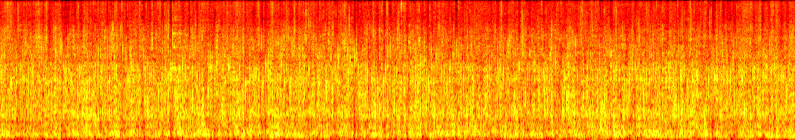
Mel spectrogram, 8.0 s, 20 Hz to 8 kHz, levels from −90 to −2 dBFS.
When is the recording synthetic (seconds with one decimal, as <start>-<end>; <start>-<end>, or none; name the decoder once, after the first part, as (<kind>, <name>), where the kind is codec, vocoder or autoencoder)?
0.0-0.6 (autoencoder, DAC-VAE); 2.0-3.0; 7.4-8.0

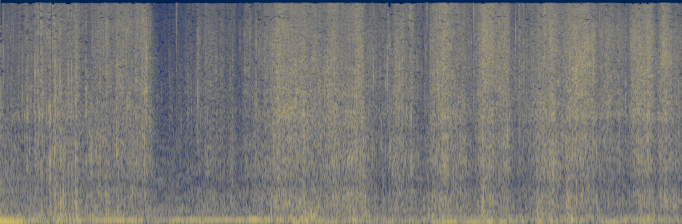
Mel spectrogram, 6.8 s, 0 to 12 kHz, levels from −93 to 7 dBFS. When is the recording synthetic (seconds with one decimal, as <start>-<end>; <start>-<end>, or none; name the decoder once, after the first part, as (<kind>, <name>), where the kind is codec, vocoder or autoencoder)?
none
